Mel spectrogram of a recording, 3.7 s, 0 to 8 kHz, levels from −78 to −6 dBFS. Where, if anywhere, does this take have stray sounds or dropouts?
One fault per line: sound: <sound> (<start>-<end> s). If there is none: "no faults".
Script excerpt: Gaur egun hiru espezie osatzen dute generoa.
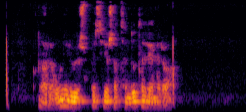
no faults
